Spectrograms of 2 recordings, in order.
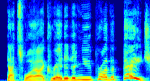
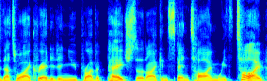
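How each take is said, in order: First: Loud, high-pitched mock declaration; mock scammer. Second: Said in the usual way. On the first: Scammer defends his new page, mock emphatic. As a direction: put on an emphatic scammer reply. Scammer's boastful message acted out.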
